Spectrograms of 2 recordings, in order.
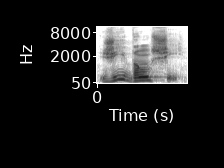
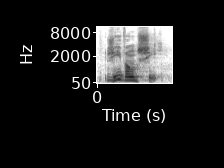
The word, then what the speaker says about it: Givenchy: Now going back to French, it's called Givenchy. Givenchy. Givenchy. It's a little more difficult because you have the G and the C, and it's pronounced Givenchy, Givenchy, Givenchy.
